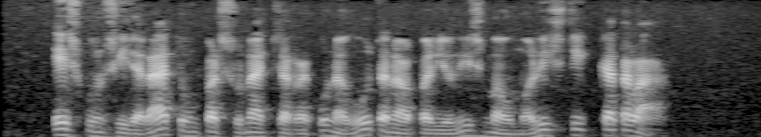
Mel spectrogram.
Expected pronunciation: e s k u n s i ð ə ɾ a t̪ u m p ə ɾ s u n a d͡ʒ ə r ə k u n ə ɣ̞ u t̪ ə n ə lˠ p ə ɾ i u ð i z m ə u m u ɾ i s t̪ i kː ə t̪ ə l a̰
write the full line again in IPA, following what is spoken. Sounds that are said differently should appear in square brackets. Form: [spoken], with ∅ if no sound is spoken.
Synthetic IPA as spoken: e s k u n s i ð ə ɾ a t̪ u m p ə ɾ s u n a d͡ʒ ə r ə k u n ə ɣ̞ u t̪ ə n ə lˠ p ə ɾ i u ð i z m ə u m u ɾ i s t̪ i kː ə t̪ ə l a̰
